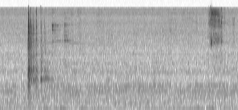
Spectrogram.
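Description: A single sharp metallic click about a third of a second in, with a brief ringing tail: a thin steel axle rod knocking against a small diecast metal tractor body as it is fitted.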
